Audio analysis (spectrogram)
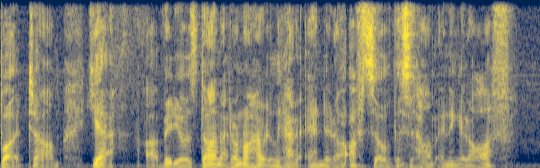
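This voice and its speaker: At a fairly quick pace, a man with a fairly low pitch sounds somewhat breathy, keeping his intonation fairly even. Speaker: YouTube video creator. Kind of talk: casual commentary tutorial. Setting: home at night. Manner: hesitant, filler-heavy.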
